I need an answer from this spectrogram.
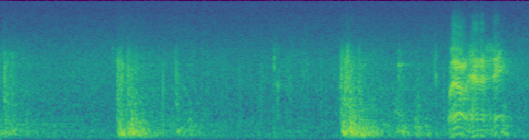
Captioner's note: hitting door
